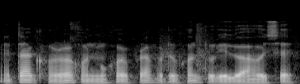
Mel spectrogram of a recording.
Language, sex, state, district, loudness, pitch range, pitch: Assamese, male, Assam, Sonitpur, -20 LUFS, 80-85 Hz, 80 Hz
